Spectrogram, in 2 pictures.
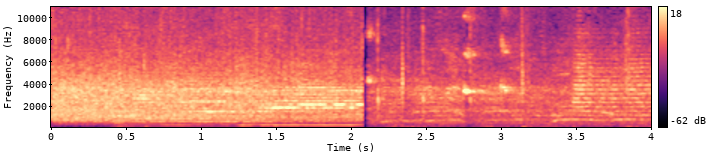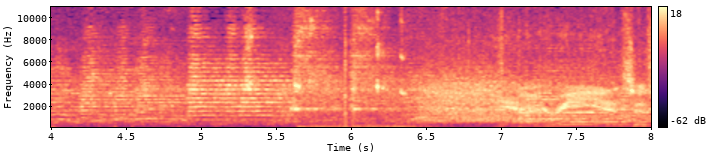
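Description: Basketball-arena crowd cheering a made three-pointer. About two seconds in, an abrupt edit switches to live game sound: a basketball being dribbled on a hardwood court over steady crowd noise.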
